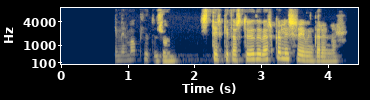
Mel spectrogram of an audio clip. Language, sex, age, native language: Icelandic, female, 30-39, Icelandic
